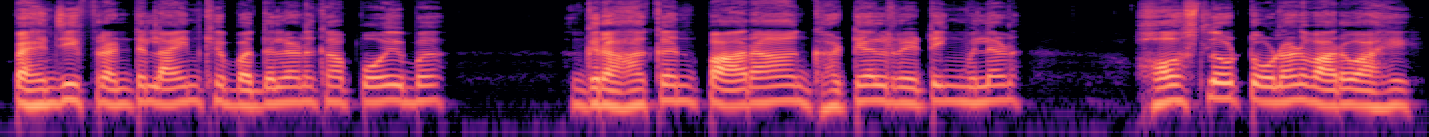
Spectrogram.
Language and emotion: Sindhi, sad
